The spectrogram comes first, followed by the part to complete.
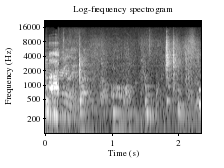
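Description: A woman laughing hard, loud at first, then trailing off into quieter, breathy laughs; a brief sharp noise near the end.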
